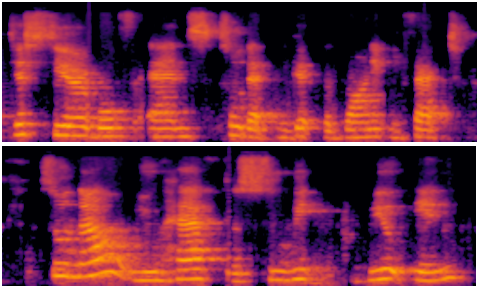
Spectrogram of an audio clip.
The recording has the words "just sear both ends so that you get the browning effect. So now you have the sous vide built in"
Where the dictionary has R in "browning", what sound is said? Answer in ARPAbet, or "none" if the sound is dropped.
none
